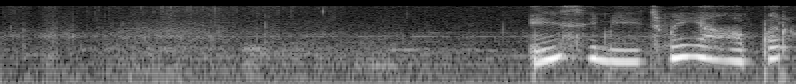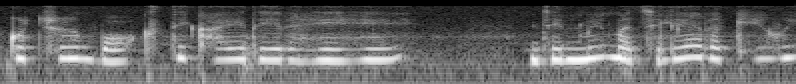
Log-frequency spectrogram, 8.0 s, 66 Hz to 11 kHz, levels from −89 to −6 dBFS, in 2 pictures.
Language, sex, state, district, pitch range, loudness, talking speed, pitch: Hindi, female, Rajasthan, Jaipur, 280-315 Hz, -19 LUFS, 120 wpm, 295 Hz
